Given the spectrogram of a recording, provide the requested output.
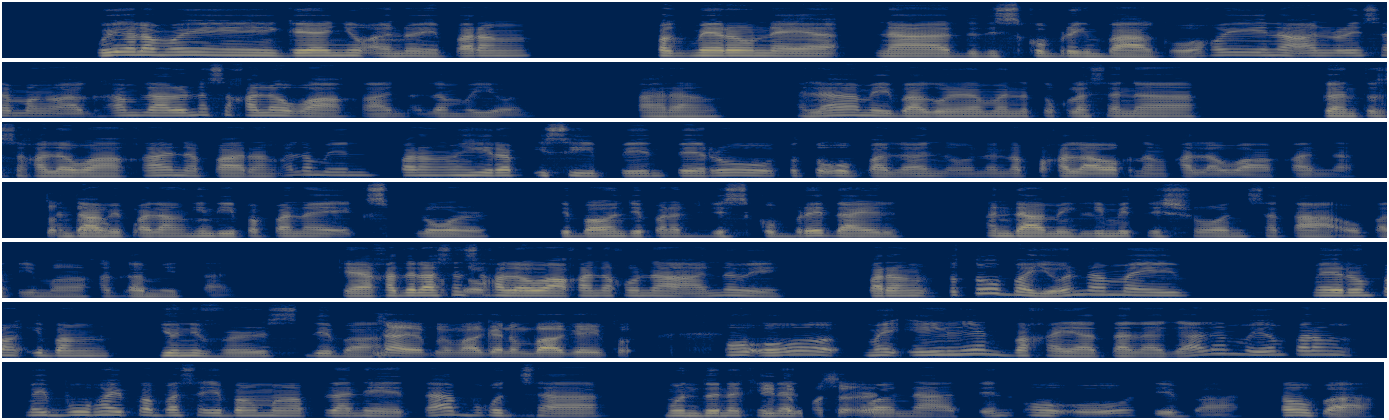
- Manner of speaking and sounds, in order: unintelligible speech
- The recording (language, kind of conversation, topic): Filipino, unstructured, Anu-ano ang mga tuklas sa agham na nagpapasaya sa iyo?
